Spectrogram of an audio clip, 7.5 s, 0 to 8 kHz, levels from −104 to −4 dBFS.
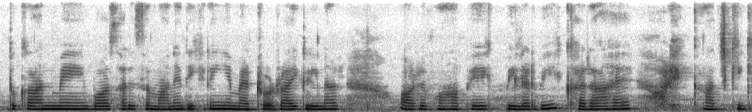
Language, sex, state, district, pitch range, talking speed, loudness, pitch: Hindi, female, Haryana, Jhajjar, 215-230 Hz, 185 wpm, -12 LUFS, 225 Hz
